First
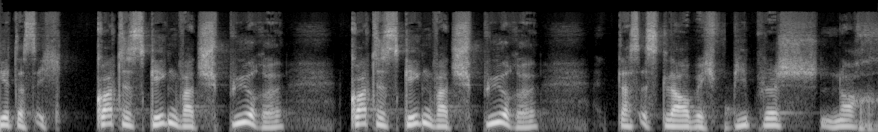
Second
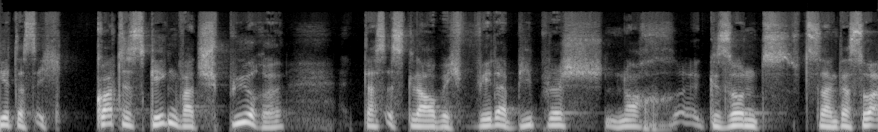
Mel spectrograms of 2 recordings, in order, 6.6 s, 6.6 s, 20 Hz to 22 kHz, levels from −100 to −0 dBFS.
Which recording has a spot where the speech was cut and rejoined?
first; 2 cuts; at 2.5 s, 5.4 s

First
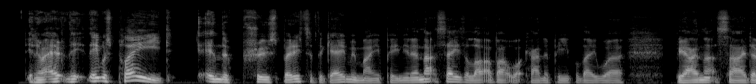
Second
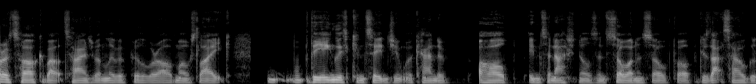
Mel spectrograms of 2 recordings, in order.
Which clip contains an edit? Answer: second; 2 cuts; at 2.6 s, 4.7 s

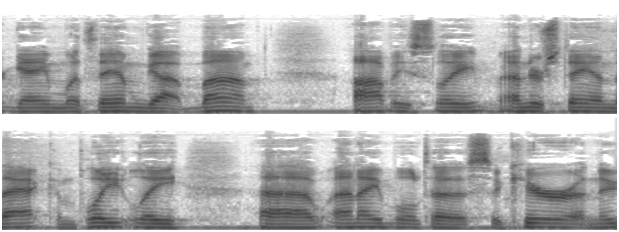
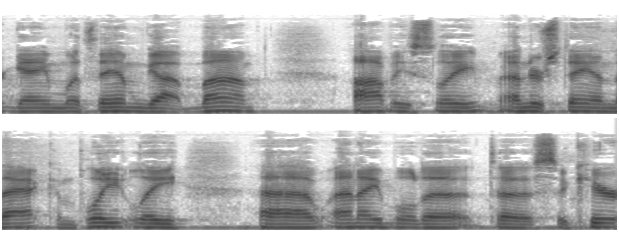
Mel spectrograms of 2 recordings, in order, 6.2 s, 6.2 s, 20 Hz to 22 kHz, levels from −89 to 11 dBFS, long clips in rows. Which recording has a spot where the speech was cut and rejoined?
first; 1 cut; at 5.2 s

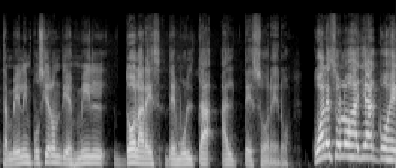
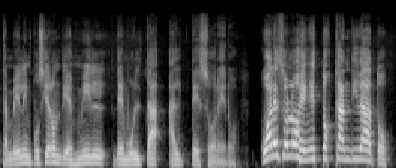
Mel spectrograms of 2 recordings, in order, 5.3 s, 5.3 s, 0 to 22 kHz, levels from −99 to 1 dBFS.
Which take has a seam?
second; 2 cuts; at 1.5 s, 4.0 s

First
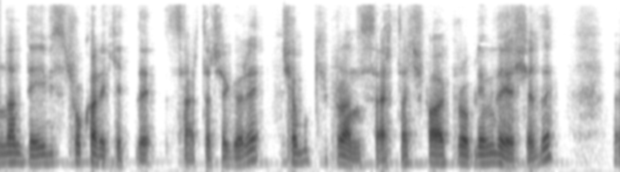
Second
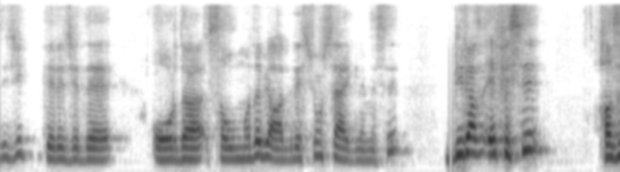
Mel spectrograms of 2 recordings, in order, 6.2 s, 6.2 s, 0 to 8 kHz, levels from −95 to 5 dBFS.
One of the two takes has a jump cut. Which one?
first; 1 cut; at 2.8 s

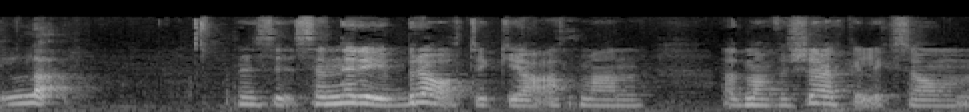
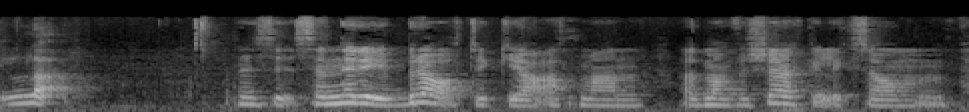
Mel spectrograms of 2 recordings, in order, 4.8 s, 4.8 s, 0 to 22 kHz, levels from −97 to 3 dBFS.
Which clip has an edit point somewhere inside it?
second; 1 cut; at 3.3 s

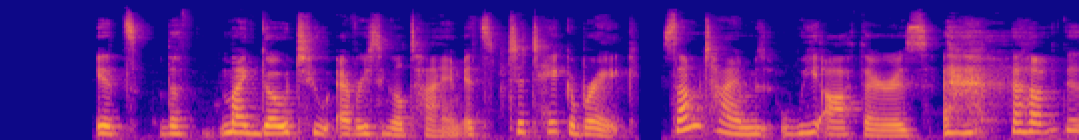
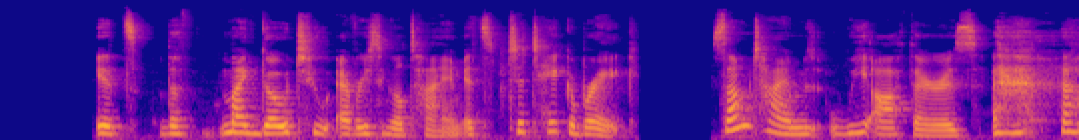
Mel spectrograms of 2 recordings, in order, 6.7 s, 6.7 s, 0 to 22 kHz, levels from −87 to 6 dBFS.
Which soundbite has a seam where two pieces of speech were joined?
first; 1 cut; at 4.0 s

